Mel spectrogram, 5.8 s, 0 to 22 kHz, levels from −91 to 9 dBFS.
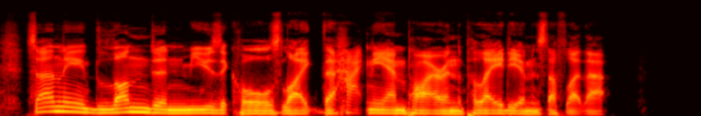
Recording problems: none

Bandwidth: 14.5 kHz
